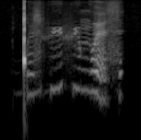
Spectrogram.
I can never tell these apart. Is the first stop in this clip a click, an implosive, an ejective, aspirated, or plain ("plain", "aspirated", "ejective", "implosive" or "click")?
click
